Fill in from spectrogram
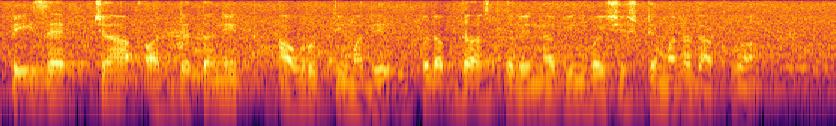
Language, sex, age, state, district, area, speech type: Marathi, male, 18-30, Maharashtra, Sindhudurg, rural, read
